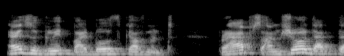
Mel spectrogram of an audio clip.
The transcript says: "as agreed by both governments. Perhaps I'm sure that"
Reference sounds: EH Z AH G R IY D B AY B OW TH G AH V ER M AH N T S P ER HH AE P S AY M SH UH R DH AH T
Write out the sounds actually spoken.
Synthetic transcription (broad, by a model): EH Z AH G R IY D B AY B OW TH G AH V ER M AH N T P ER HH AE P S AY M SH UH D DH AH T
